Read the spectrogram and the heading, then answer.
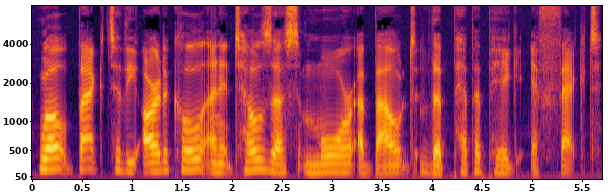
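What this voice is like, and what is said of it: British accent. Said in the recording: “I just happen to speak with a British accent because that's where I was born and where I spent most of my childhood”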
